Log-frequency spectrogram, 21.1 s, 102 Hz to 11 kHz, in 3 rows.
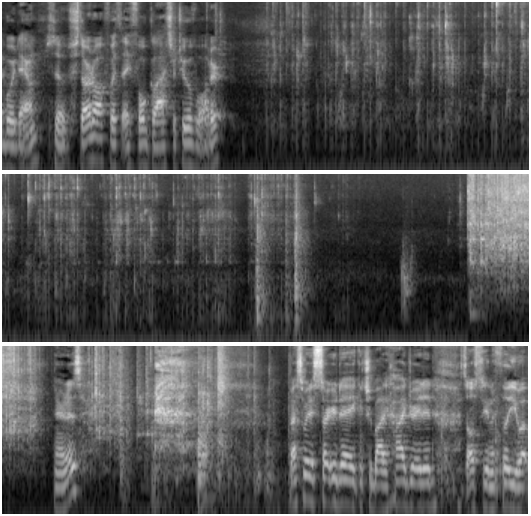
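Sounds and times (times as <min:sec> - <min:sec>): person gulping water: 0:02.9 - 0:14.5.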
